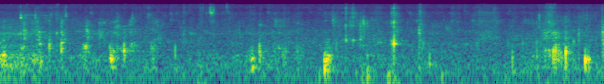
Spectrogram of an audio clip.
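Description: A Cane Corso dog chewing a strawberry: faint, irregular small clicks and smacks of its mouth.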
